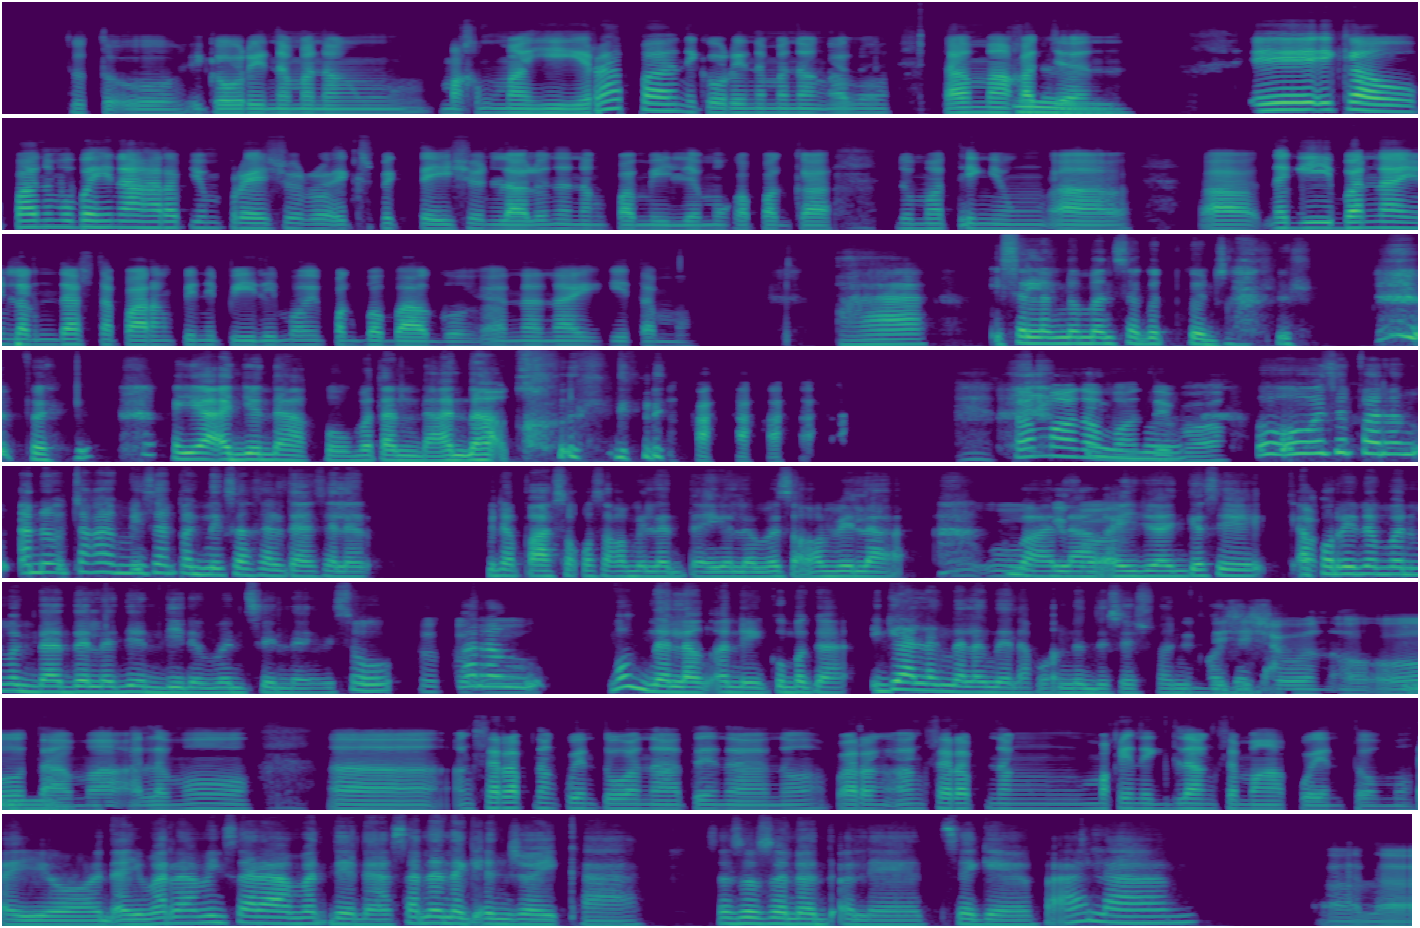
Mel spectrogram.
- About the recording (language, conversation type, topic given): Filipino, podcast, Ano ang naging papel ng pamilya mo sa mga pagbabagong pinagdaanan mo?
- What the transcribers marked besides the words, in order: tapping; other background noise; laughing while speaking: "diyan, pe hayaan nyo na ako matanda na ako"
